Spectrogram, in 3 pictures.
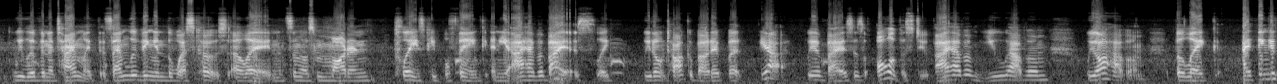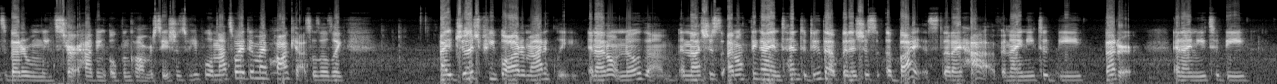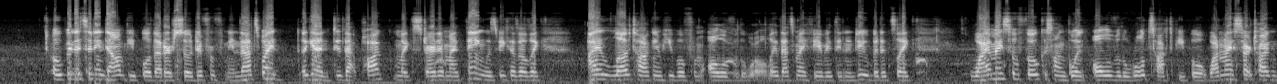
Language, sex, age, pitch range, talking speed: English, female, 20-39, 190-230 Hz, 290 wpm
